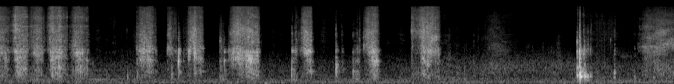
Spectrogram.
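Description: Magnesium trowel scraping over the wet surface of a fresh concrete pad, first in quick back-and-forth strokes, then in slower separate sweeps. A sharp knock sounds near the end.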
